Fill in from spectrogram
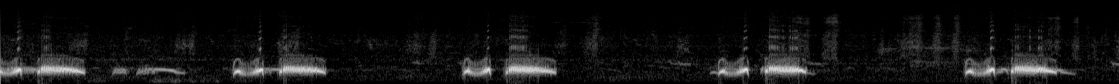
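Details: Decoy spotted dove in high mountain forest of Kanchanaburi, Thailand, luring wild doves: five evenly spaced phrases over eleven seconds, each a paired short coo then a longer low coo, with softer coos between.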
